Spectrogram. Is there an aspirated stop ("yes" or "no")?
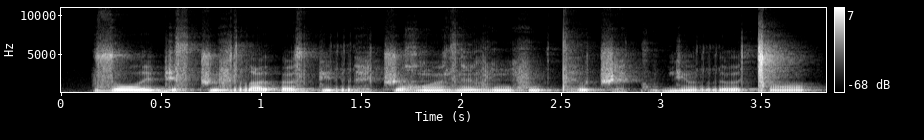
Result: no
